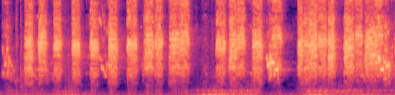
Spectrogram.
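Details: Pet budgies, a breeding pair, rasping chirps repeated in rapid pulses, broken by two short pauses, with faint low knocks beneath.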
